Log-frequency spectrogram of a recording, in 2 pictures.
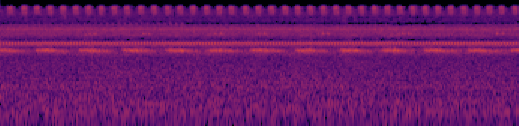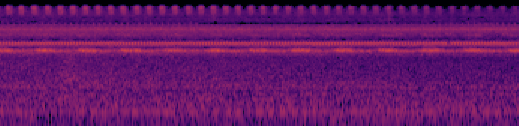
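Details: Evening outdoors, crickets keep up a continuous pulsed chirping near a deck where a chihuahua rests; evenly spaced chirps come about twice a second, clearest in this stretch, over broad background hiss.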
